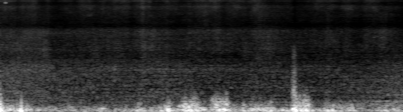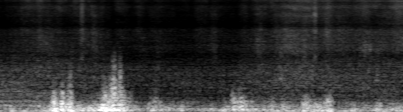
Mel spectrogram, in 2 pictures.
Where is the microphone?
in a residential area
